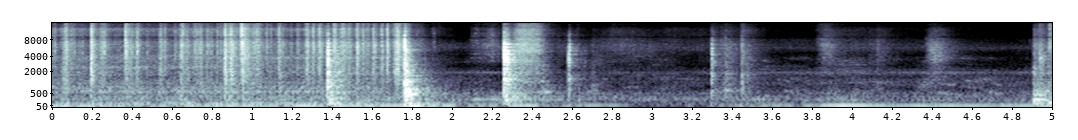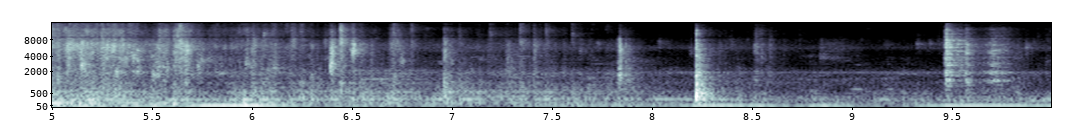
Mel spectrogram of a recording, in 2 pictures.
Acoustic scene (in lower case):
kitchen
